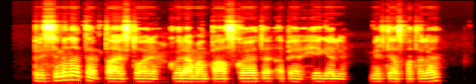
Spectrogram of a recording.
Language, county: Lithuanian, Klaipėda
